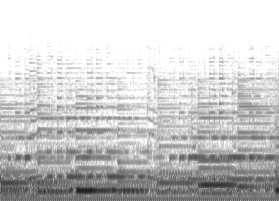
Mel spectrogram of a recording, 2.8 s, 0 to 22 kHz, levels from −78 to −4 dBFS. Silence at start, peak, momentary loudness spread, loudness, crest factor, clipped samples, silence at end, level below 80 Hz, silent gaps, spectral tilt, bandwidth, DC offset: 0 s; -10 dBFS; 9 LU; -24 LUFS; 14 dB; under 0.1%; 0 s; -38 dBFS; none; -8 dB/octave; 8.8 kHz; 0.7%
